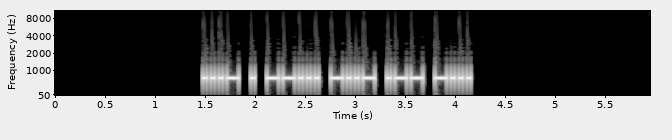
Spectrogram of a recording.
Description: Morse code, heard as a keyed tone, about 29 wpm, 700 Hz. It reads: VE7XWB
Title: DXCC-100 Call Signs - 6 Characters - 30wpm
